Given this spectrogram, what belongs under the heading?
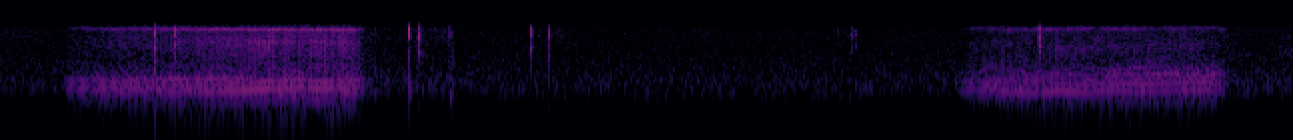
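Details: A dog snoring at night: two long, rattling, buzzy breaths about six seconds apart, with faint clicks between them; snoring.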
